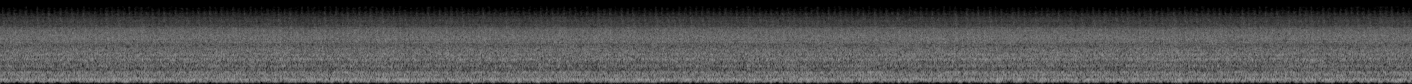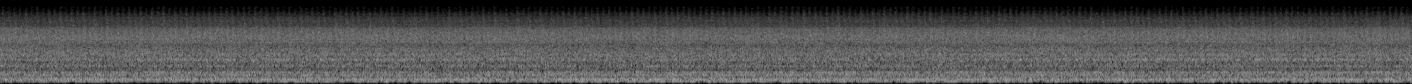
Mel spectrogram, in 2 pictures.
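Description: Rotorway 162F helicopter in steady cruise flight: its flat-four piston engine and rotor running at a constant note, with a rush of air over the outside of the cabin. Nothing changes in pitch or loudness.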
